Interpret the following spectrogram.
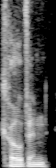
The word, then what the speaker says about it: Coven: Mark Borchardt is the guy who created and directed this movie called Coven, which is spelled Coven, but he says it's pronounced Coven.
